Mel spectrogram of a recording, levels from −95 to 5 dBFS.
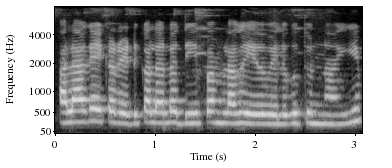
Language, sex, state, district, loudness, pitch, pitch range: Telugu, female, Andhra Pradesh, Sri Satya Sai, -14 LUFS, 240 Hz, 230-260 Hz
